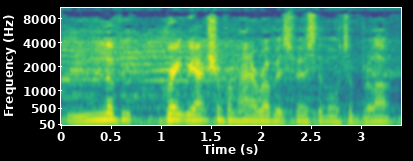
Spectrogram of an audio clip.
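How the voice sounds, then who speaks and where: A man working as co-commentator on a futsal match, calmly reflecting on each chance after the lead caller. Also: a little fast, over music. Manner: calm, reflective, lower-key than the lead. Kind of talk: match analysis.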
